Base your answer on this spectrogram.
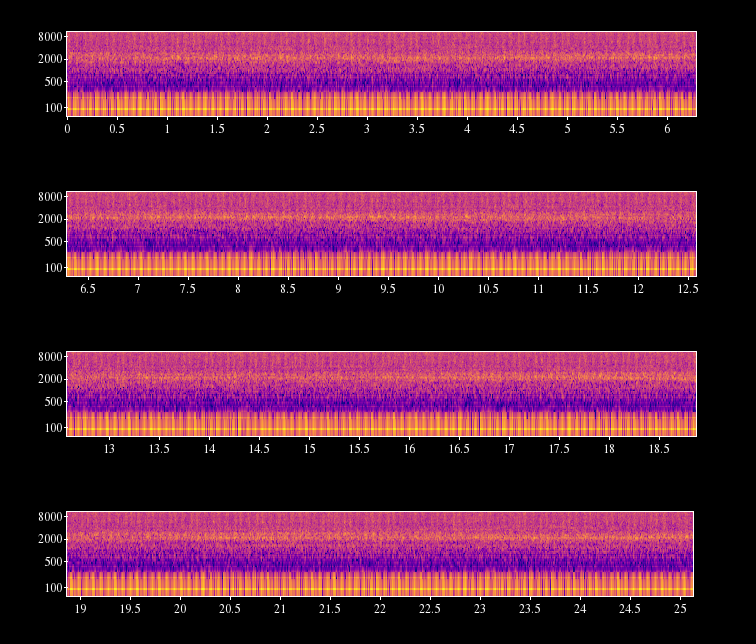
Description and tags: American eight-cylinder engine idling, loop.
Field recording.
Stereo.
field, american, stereo, loop, looping, slow, idling, sound, noise, SUV, field-recording, power, vehicle, ambience, idle, eight-cylinder, ambient, motor, car, tempo, big, engine, background, sfx, seamless, recording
